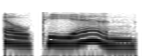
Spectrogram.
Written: LPN

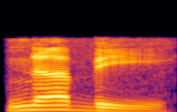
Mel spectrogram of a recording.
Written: nubby

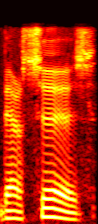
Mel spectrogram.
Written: berceuse

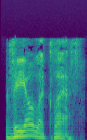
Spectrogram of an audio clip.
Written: viola clef

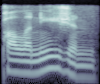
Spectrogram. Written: Polynesian

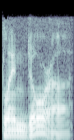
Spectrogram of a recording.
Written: Glendora

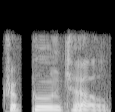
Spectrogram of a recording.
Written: trapunto

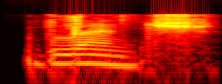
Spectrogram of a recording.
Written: blenchingly

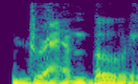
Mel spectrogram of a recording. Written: drambuie

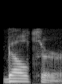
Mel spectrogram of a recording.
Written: belter

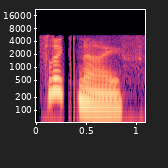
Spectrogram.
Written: flick-knife

